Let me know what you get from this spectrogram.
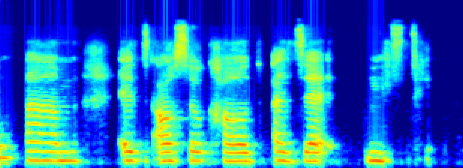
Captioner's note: speaking foreign language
